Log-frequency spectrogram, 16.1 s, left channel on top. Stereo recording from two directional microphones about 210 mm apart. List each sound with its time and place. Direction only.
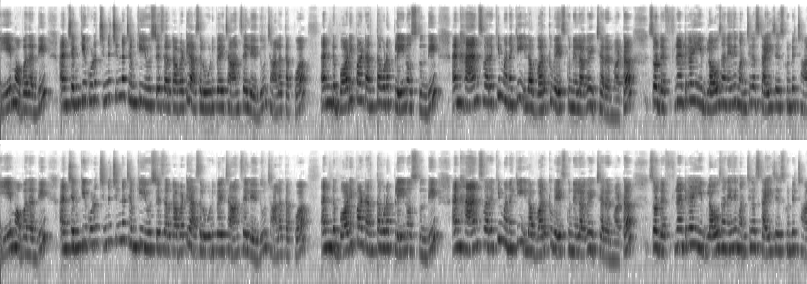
0.1 s a woman's voice: 55° left (ahead or behind)
6.4 s a woman's voice: 55° left (ahead or behind)
9.0 s a woman's voice: 55° left (ahead or behind)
